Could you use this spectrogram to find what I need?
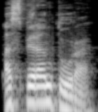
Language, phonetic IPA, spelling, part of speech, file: Russian, [ɐspʲɪrɐnˈturə], аспирантура, noun, Ru-аспирантура.ogg
- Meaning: 1. graduate school (a school that awards advanced degrees) 2. graduate study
